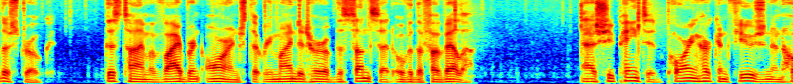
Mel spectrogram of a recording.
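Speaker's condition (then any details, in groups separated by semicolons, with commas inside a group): No condition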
